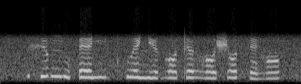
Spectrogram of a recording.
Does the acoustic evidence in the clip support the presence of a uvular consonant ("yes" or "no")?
no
